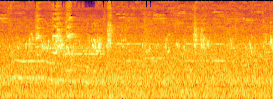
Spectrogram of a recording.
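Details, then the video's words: Budgerigar chirping happily: scratchy high twitters in small bursts, several louder chirps near the start and middle, over steady background noise. "Happy budgie chirping sound"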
